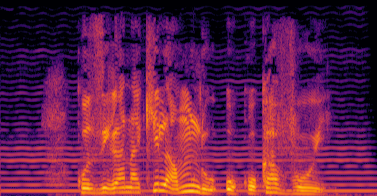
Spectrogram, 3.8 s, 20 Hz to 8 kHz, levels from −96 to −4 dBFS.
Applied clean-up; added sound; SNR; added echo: none; Bowed string instrument; 15 dB; none.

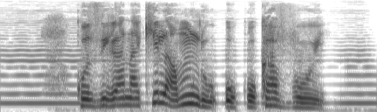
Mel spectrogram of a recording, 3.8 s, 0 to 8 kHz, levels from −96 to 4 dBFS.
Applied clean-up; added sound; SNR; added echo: neural mask model RNNoise.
